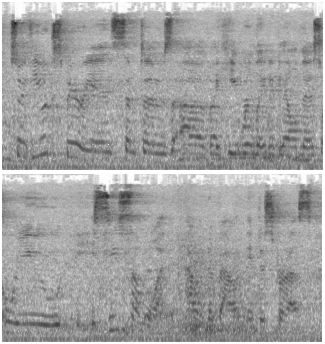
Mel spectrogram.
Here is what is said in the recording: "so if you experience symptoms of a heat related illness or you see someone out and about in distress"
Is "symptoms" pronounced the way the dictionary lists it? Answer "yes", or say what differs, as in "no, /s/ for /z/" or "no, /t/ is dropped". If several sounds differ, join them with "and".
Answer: yes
